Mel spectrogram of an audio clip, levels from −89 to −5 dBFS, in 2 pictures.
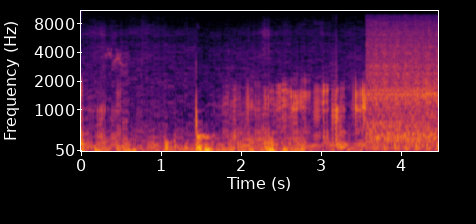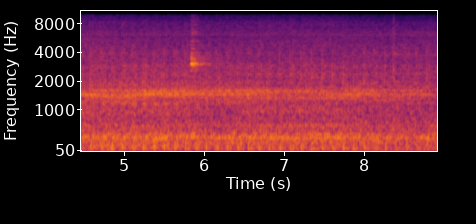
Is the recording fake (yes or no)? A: no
